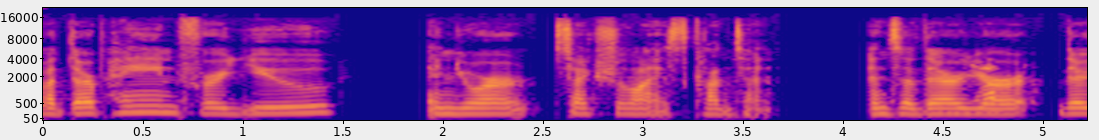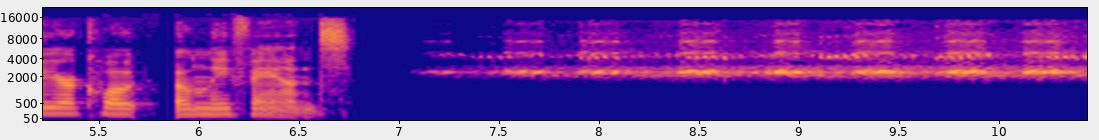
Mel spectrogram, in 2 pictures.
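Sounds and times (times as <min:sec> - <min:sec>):
speech: 0:00.0 - 0:06.8
cricket chirping: 0:07.1 - 0:10.4.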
